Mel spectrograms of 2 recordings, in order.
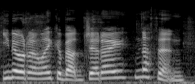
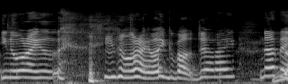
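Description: First: It is read in a plain, natural voice. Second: It is said in a whiny put-on voice.

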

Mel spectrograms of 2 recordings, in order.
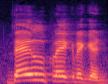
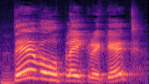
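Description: First: They and will are merged into one syllable. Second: They and will are said as two separate words. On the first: "देल" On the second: "दे विल नहीं"

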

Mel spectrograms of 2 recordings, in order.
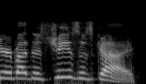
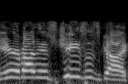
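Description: First: The question is said at normal volume. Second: The question is said loudly.

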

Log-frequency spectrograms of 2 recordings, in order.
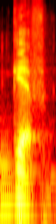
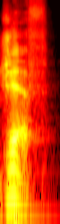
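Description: First: It starts with a hard g sound. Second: It starts with a soft j sound. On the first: The speaker calls it right. "GIF, graphic, not graphic" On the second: The speaker calls it wrong. "It's not GIF"

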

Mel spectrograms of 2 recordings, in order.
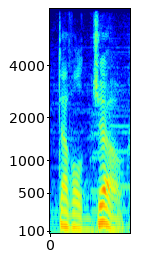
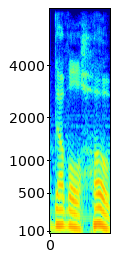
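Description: First: The second word begins with a J sound. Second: The second word begins with an H sound. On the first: The speaker calls it right. "but Devil Joe" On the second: The speaker calls it wrong. "Not Devil Ho, by the way. Not pronounced like the Spanish"

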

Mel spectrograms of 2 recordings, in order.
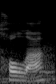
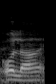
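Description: First: The word starts with an audible h sound. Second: The word starts with a vowel, no h sound. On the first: The speaker calls it wrong. "Nobody says hola, unless you have a really bad accent" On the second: The speaker calls it right. "In Spanish, you say hola"

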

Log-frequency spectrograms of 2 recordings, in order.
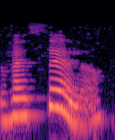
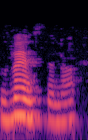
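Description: First: The stress is on the second syllable. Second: The stress is on the first syllable. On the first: It is the noun meaning dishes. "substantivul cu accent pe al doilea E" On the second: It is the adjective meaning cheerful. "adjectivul veselă, cu accent pe E"

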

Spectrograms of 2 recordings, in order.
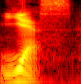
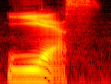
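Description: First: The word is said quickly. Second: The word is said slowly. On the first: "빨리 하면 yes" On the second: "천천히 하면 yes고"

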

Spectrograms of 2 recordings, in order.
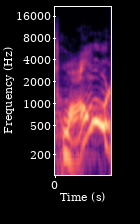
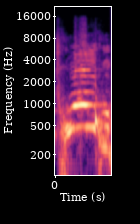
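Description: First: The word is said in a Northeastern accent. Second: The word is said in standard Mandarin. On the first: "东北人有口音。" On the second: "怎么叫人都说窗户"

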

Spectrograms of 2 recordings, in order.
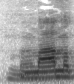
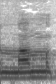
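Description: First: The word is said softly with a long vowel. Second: The word is said tightly with a short vowel. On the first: The speaker calls it right. "ਮਾਮ ਪੋਲਾ ਹੀ ਬੋਲਣਾ" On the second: The speaker calls it wrong. "ਮਮ ਕਸ ਕੇ ਨਹੀਂ ਬੋਲਣਾ"

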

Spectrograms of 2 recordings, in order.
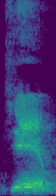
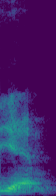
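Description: First: The word begins with a j sound. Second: The word begins with a y sound. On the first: The speaker calls it right. "ต้องเป็นแจม" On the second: The speaker calls it wrong. "ไม่ใช่ แยม, จะสื่อความหมายผิดทันที"

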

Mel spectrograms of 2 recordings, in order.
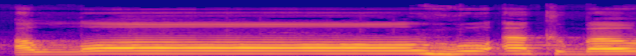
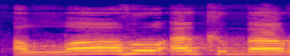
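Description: First: The long vowel in Allah is held longer. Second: The long vowel in Allah is held briefly. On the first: "empat harakat" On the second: "hak nombor satu"

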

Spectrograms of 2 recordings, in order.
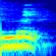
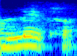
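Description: First: The word ends on the vowel, no t. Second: The word ends with an audible t sound. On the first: The speaker calls it right. "就是累" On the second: The speaker calls it wrong. "也没有let"

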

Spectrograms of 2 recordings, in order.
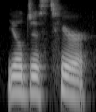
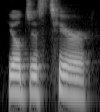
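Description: The two takes are said the same way.

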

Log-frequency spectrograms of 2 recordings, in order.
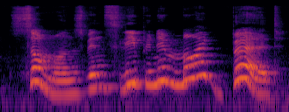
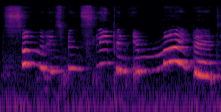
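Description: First: It is said in a booming deep voice. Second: It is said in a squealing high voice.

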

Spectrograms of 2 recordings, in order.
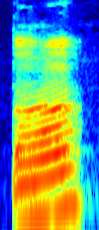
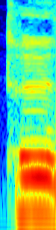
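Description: First: The letter name ends in an open 'a' vowel. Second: The letter name ends in a close 'ı' vowel. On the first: The speaker calls it right. "tızı diye okuyor. Bu şekilde okumak yanlış" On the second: The speaker calls it wrong. "Bu aslında bir yanlış öğrenim oldu"

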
